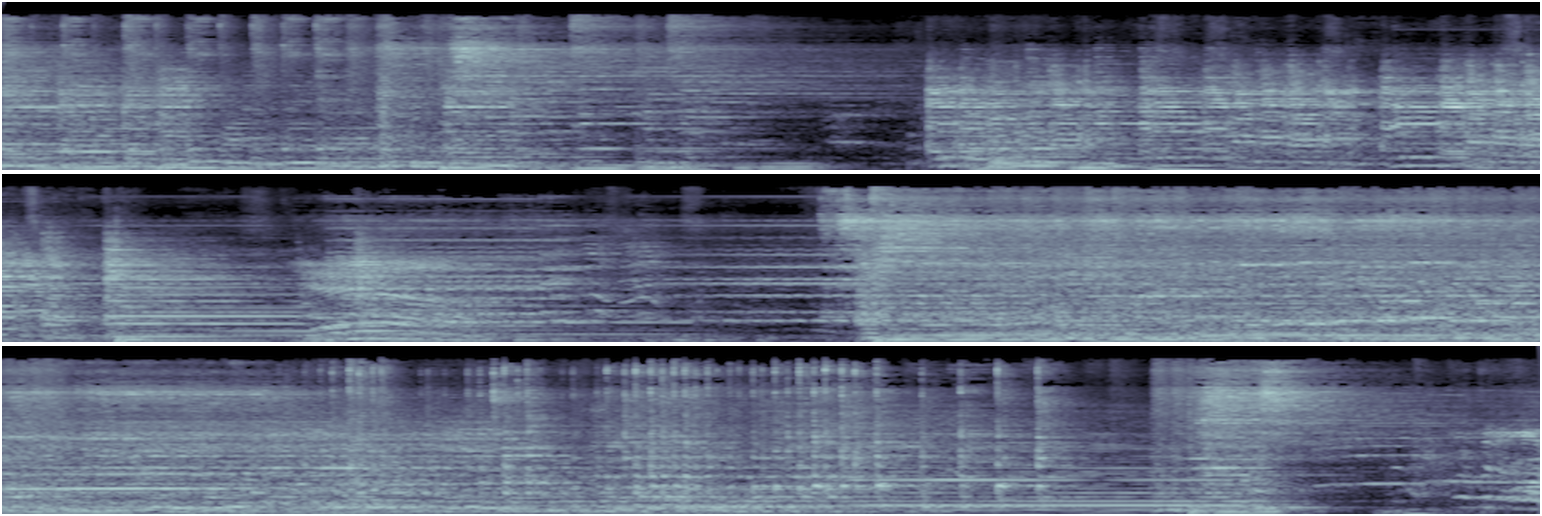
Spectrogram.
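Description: Live blues band playing: electric guitars, bass and drum kit. The sound drops out briefly about six seconds in, thins out for a few seconds midway, comes back at full strength and stops shortly before the end.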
